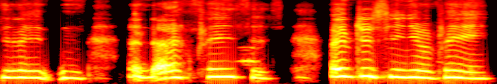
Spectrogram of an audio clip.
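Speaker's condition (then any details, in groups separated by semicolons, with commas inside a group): Speech impediment; disabled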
